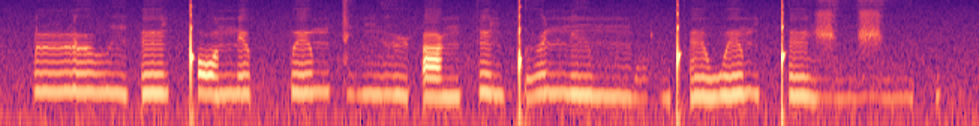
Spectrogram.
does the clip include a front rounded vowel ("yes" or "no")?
yes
